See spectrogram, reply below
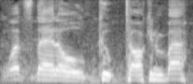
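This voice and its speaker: A man's voice: sits high, fairly even intonation, measured pace, a little hiss or hum. A man acting a mocking, ornery western townsman in a radio drama, with a needling, folksy drawl.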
